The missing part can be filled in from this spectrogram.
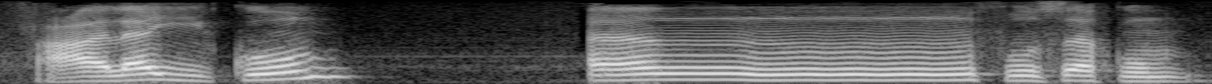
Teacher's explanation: سكت على الميم عشان وراها همزة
